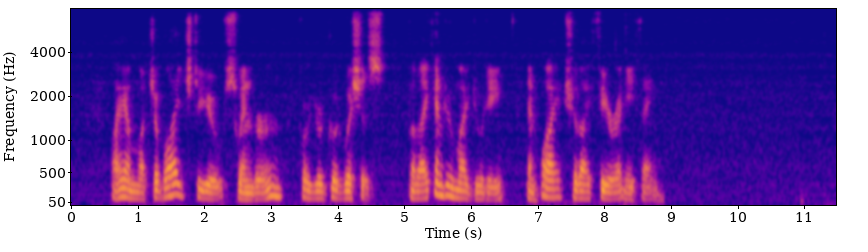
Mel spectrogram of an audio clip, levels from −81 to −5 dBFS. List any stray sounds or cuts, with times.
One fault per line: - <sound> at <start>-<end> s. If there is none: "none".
none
